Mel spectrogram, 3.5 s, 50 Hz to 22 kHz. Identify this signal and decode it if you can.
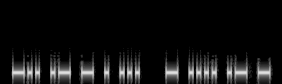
Morse code, heard as a keyed tone, about 25 wpm, 600 Hz. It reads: DATES THAT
